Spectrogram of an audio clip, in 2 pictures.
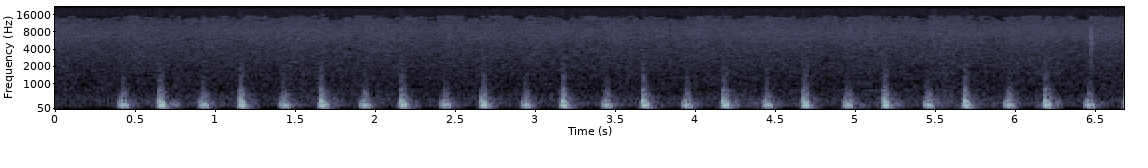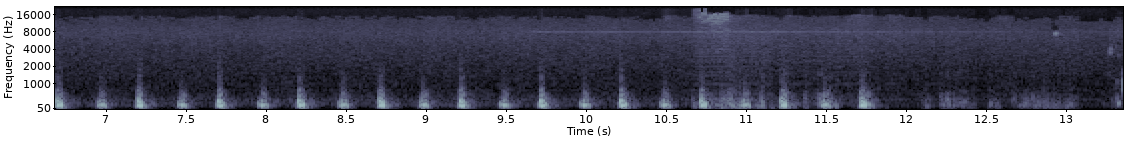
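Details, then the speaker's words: Tachycardia at 120 beats per minute: fast, regular heart sounds with nearly equal intervals between first and second sounds, making systole hard to tell from diastole. "لكن لما يكون في تاكيكارديا الهارت بيتس بيكونوا جنب بعض، والمسافات بين الفيرست والسكند ساوندز بتبقى مقاربة للمسافات بين السكند ساوند والفيرست بتاع البيت اللي بعديه. تعالوا نسمع كده الهارت ساوندز على سرعة 120."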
